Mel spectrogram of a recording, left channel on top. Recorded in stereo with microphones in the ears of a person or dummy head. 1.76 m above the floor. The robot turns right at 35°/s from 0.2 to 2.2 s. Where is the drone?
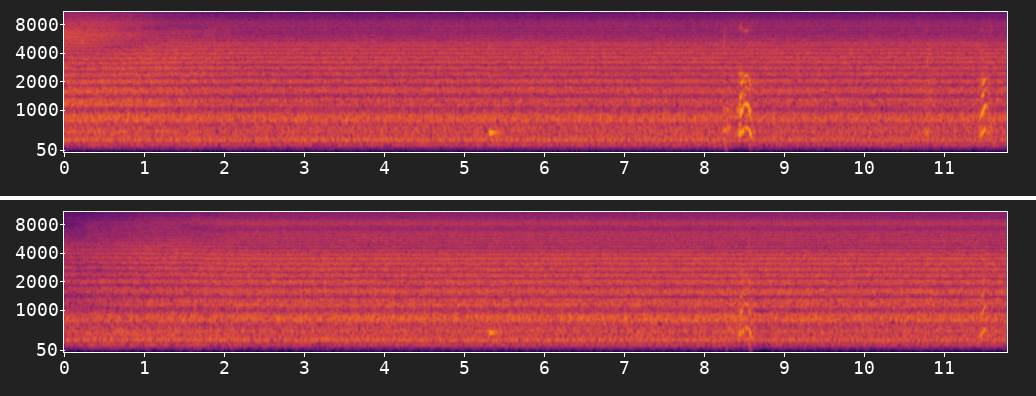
130° left; by 11.8 s 160° right.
